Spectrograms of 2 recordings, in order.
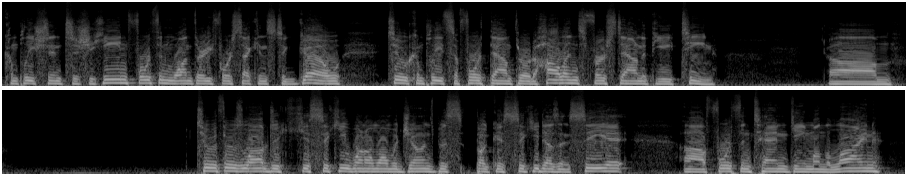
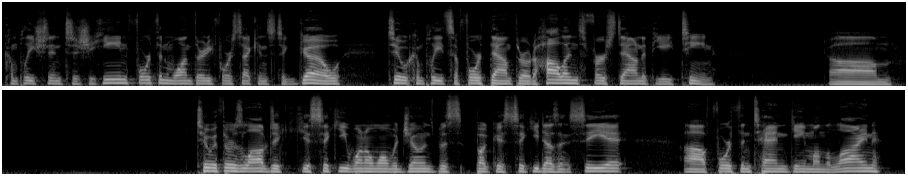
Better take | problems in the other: second | distortion; heavy; 5 dB below the speech

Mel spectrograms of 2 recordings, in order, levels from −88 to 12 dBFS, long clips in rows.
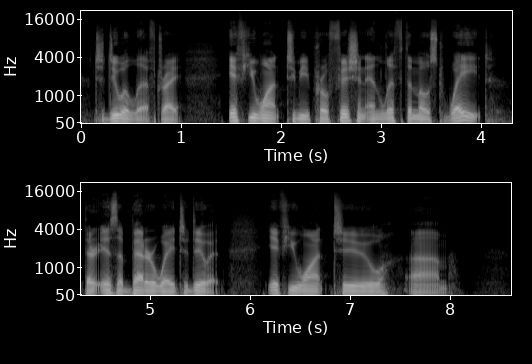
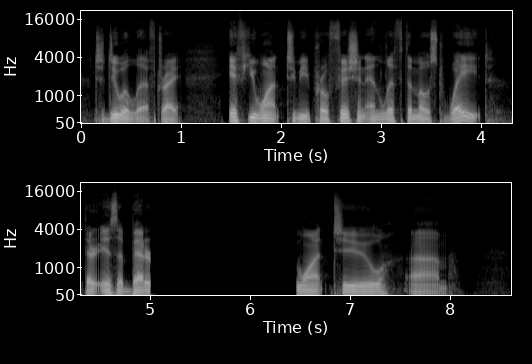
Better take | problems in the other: first | audio cutting out; at 5 s for 1.5 s

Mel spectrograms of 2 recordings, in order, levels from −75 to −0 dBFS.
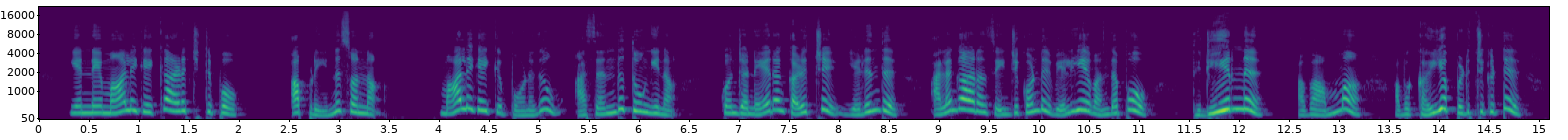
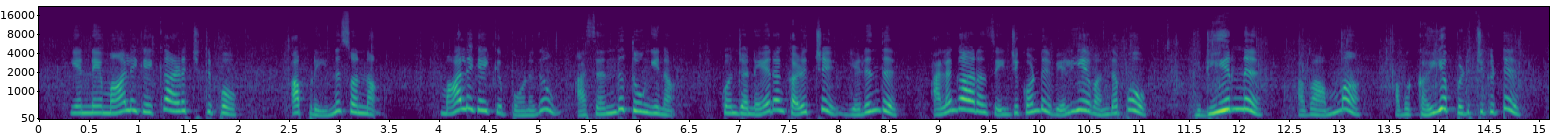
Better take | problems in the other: first | crowd noise; faint; throughout; 25 dB below the speech

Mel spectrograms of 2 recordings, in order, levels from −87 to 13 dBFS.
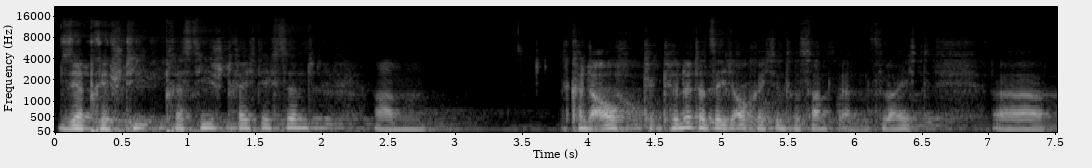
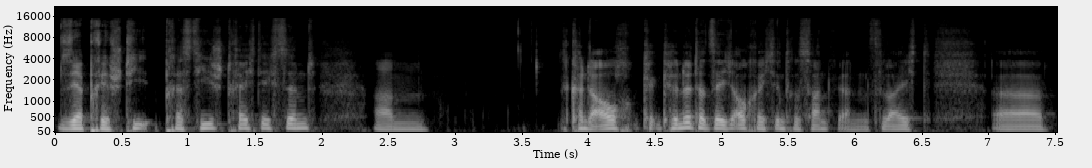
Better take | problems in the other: second | room echo; slight; dies away in 1.9 s

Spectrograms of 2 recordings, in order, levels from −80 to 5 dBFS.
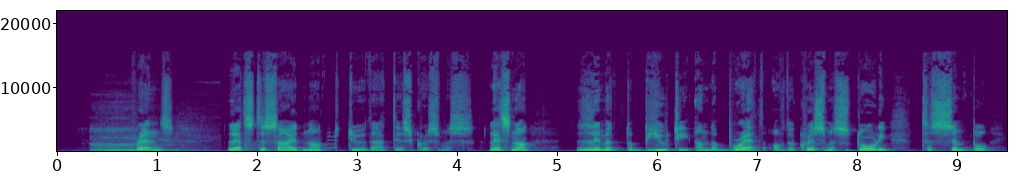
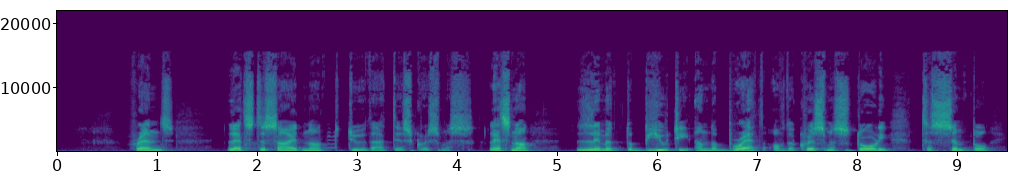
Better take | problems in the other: second | dog barking; noticeable; at 0.5 s; peak 6 dB below the speech

